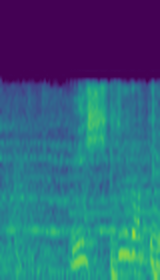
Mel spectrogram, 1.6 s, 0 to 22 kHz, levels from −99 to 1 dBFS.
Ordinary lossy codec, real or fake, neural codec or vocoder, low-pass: MP3, 64 kbps; real; none; 7.2 kHz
